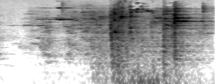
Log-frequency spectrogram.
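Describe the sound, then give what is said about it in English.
A metal cage door is opened with a short, rattling clank and scrape that rises suddenly out of a quiet background and lasts about a second. “All right, cage is open. Step inside. Here goes. And let me close you back up.”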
